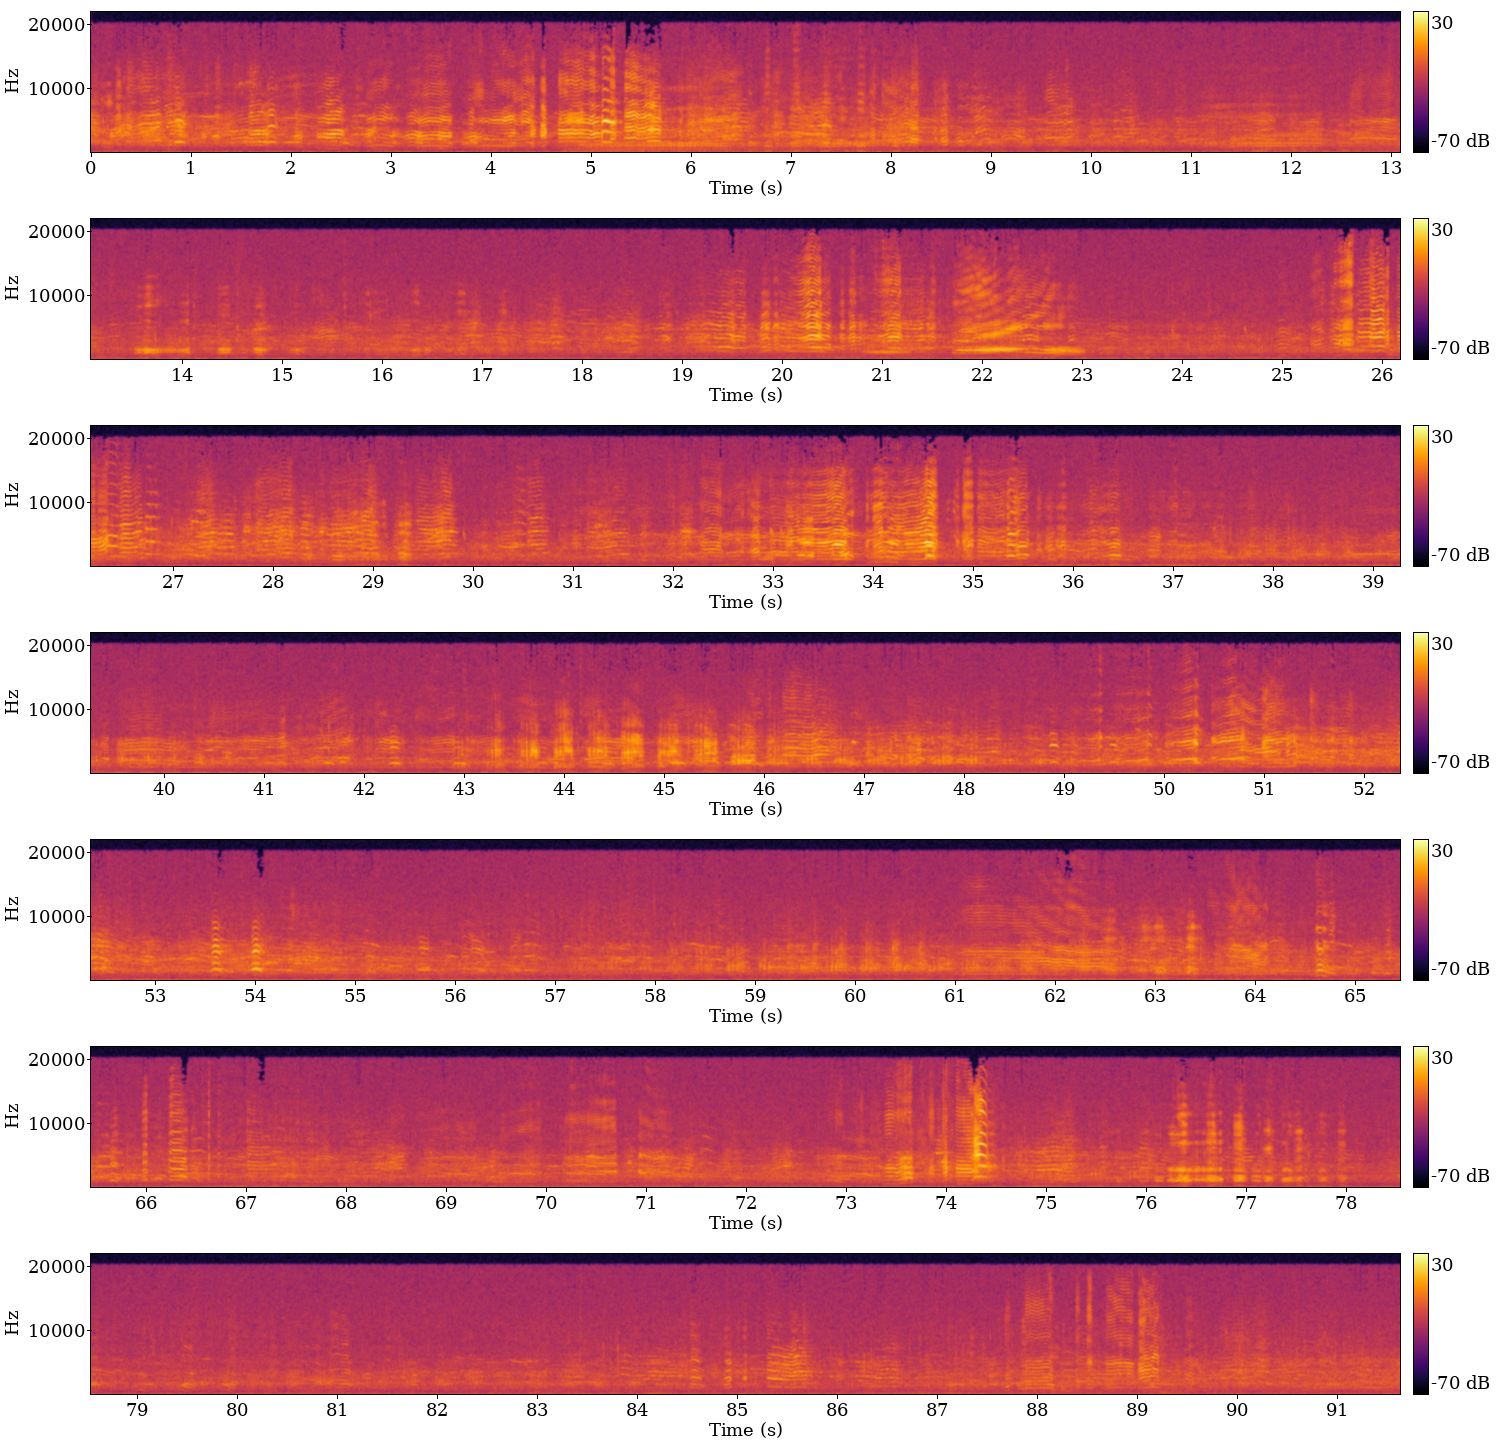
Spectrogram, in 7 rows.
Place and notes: {"title": "East Riding of Yorkshire, UK - Kittiwakes ... mostly ...", "date": "2017-05-24 06:10:00", "description": "Kittiwakes ... mostly ... kittiwakes calling around their nesting ledges at RSPB Bempton Cliffs ... bird calls from ... guillemot ... razorbill ... gannets ... lavalier mics on a T bar fastened to a fishing net landing pole ... some wind blast and background noise ...", "latitude": "54.15", "longitude": "-0.17", "altitude": "57", "timezone": "Europe/London"}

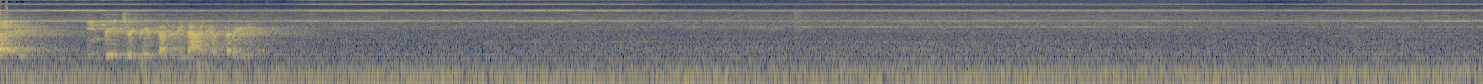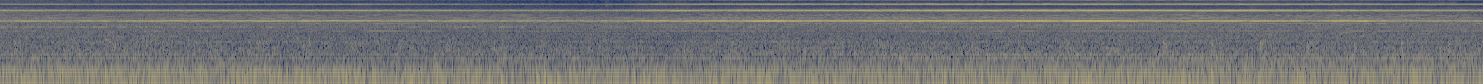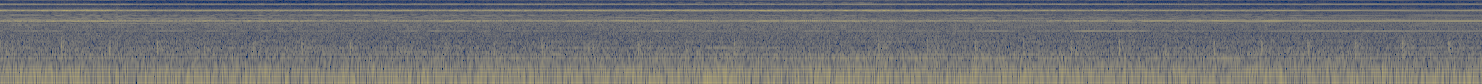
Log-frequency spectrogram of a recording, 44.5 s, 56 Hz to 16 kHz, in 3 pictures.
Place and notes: {"title": "Ascolto il tuo cuore, città, I listen to your heart, city, Chapter CXXXII - Second far soundwalk and soundtraintrip with break in the time of COVID19: Soundwalk", "date": "2020-10-08 06:55:00", "description": "\"Second far soundwalk and soundtraintrip with break in the time of COVID19\": Soundwalk\nChapter CXXXV of Ascolto il tuo cuore, città. I listen to your heart, city\nThursday, October 8th 2020, five months and twenty-seven days after the first soundwalk (March 10th) during the night of closure by the law of all the public places due to the epidemic of COVID19.\nThis path is part of a train round trip to Cuneo: I have recorded only the walk from my home to Porta Nuova rail station and the train line to Lingotto Station. This on both outward and return\nRound trip where the two audio files are joined in a single file separated by a silence of 7 seconds.\nfirst path: beginning at 6:55 a.m. end at 7:25 a.m., duration 29’35”\nsecond path: beginning at 5:32 p.m. end al 5:57 p.m., duration 24’30”\nTotal duration of recording 00:54:13\nAs binaural recording is suggested headphones listening.\nBoth paths are associated with synchronized GPS track recorded in the (kmz, kml, gpx) files downloadable here:", "latitude": "45.06", "longitude": "7.68", "altitude": "248", "timezone": "Europe/Rome"}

